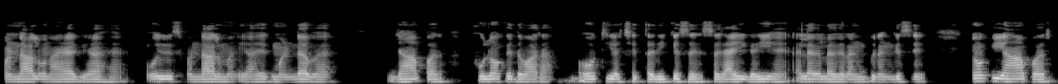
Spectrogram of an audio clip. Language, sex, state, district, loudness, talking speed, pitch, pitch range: Hindi, male, Bihar, Supaul, -18 LUFS, 180 wpm, 120 Hz, 120-125 Hz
